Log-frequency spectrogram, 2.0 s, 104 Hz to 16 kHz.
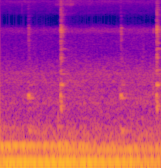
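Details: Original low-mileage 1969 Dodge Dart four-door, back in running condition after sitting since 1988. Crisp, even flasher ticks over a low idle with a regular on-off beat; the left turn signal works, so the flasher is operating normally.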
